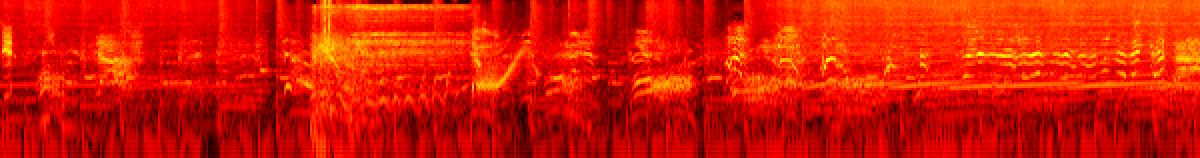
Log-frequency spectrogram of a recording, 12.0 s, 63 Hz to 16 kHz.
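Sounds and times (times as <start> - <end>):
rising glide effect: 3.1 - 5.2
wobbling springy cartoon effect: 3.1 - 5.4.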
